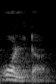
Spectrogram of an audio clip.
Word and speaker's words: altar: place, that is an altar, ALTAR. And then one altar is ALTER, altar. There is no difference in the pronunciation, it's absolutely the same.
